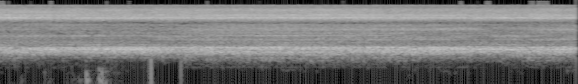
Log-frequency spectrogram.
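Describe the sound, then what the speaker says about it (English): A hairdryer blows steadily and loudly throughout, drying food-coloured paper, a constant rushing whoosh with a few faint knocks near the start. "And I just dry it with my hairdryer."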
